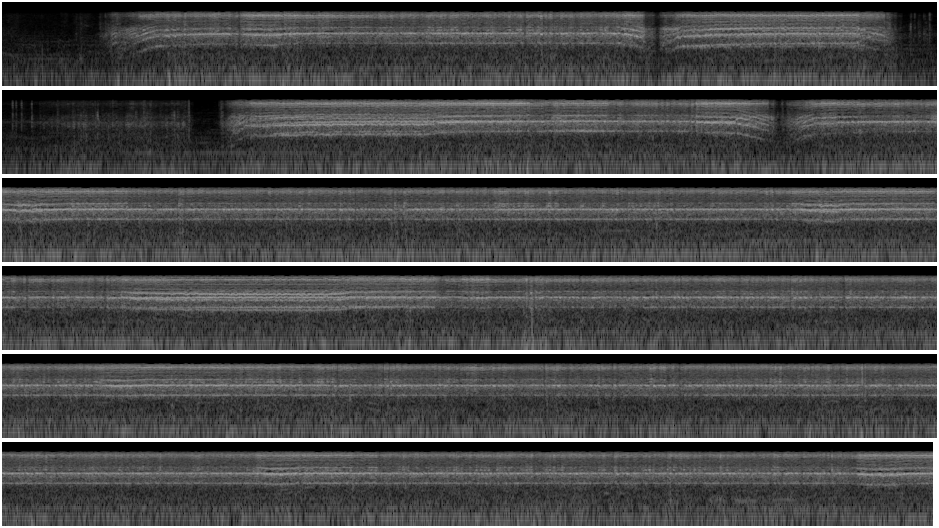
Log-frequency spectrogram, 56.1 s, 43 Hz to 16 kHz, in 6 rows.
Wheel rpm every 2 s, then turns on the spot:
70, 230, 220, 170, 50, 60, 210, 240, 150, 220, 230, 230, 230, 230, 220, 220, 230, 230, 230, 230, 230, 230, 230, 230, 230, 230, 230, 230.
8-10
